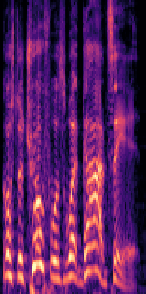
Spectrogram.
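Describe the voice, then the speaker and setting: A man co-hosting a faith broadcast, preaching in animated conversation and acting out voices from scripture stories. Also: high voice, a little slow, no room sound, faint music behind.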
